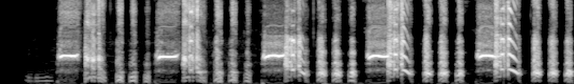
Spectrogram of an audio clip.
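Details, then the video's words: Grey francolin calling loudly: a repeated pattern of a high clear whistle followed by harsh ringing notes and rapid clicking bursts, about five phrases in four seconds. "dakhni teetar ke boli,teetar sound"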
